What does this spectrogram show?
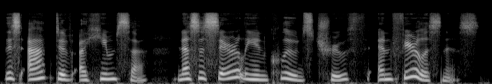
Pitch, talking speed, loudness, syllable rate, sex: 240 Hz, 100 wpm, -20 LUFS, 4.8 syllables/s, female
